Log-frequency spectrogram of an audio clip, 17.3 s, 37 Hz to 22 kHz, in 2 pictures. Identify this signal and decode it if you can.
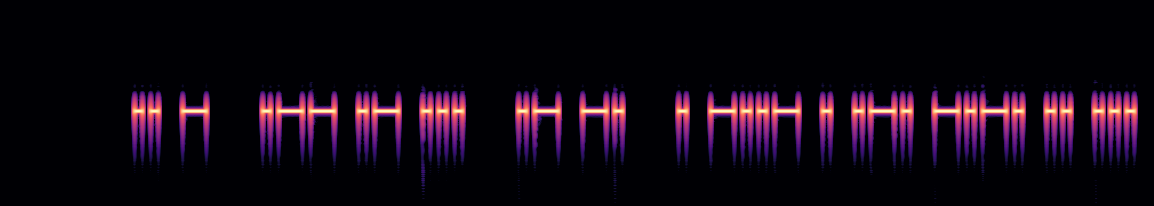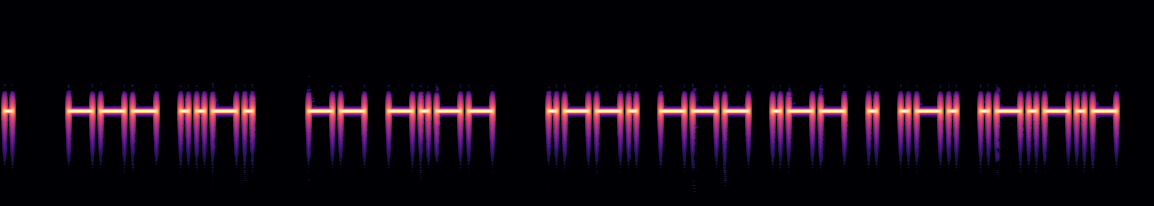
Morse code, heard as a keyed tone, about 21 wpm, 700 Hz. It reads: IT WAS AN EXERCISE OF MY POWER.
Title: Sentences from Top 1000 Words - Review Part 4 - 20wpm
